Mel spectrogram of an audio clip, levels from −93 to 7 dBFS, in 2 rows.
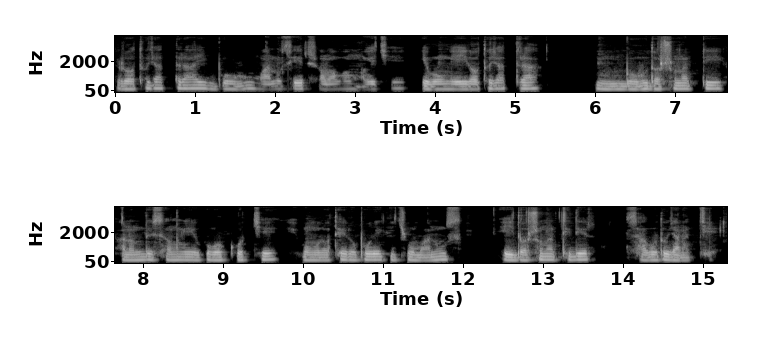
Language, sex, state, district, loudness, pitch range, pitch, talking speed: Bengali, male, West Bengal, Malda, -29 LUFS, 110-125 Hz, 115 Hz, 100 wpm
